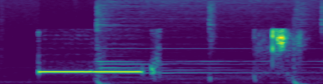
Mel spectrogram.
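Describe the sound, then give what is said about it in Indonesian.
A steady electronic telephone tone holds for most of a second, followed by a few short clicks and beeps like a call connecting, loud with no one speaking, as a call is placed to a doctor. “Langsung kita telepon aja ya.”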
